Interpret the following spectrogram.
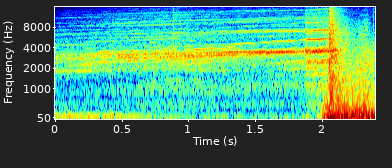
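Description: Horror trailer sound design: a noisy, whooshing whine that slowly rises in pitch and grows louder, building up to a loud boom right at the end.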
